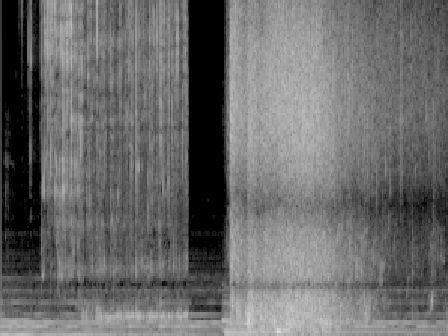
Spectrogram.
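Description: Water pours and splashes in two steady, hissing bursts, the second fuller and louder, with a faint low hum running underneath and no talking.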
